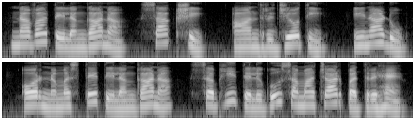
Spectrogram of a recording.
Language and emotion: Hindi, neutral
